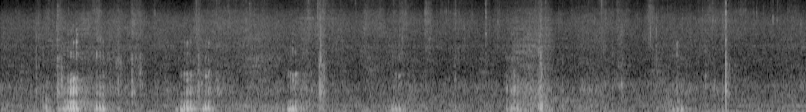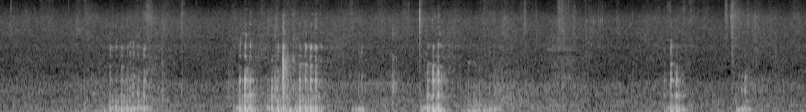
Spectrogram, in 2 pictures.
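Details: Gentle, contented grunting from pigs: clusters of deep, short grunts arriving in bursts with quiet gaps between, some doubled or tripled in quick succession, over a faint hissing background.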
